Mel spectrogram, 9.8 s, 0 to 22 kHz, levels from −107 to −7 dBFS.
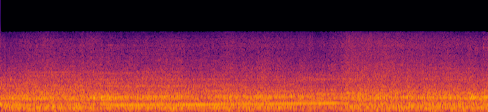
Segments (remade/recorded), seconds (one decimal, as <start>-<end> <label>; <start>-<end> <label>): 0.0-9.8 recorded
